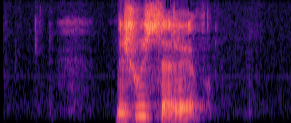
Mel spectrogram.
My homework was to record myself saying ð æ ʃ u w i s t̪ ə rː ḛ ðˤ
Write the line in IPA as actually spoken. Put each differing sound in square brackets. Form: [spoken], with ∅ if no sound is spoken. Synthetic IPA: ð æ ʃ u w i s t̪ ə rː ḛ ðˤ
